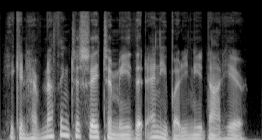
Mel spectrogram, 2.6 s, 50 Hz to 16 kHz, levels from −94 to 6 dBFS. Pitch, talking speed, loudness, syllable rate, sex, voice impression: 110 Hz, 295 wpm, -20 LUFS, 7.0 syllables/s, male, very masculine, very middle-aged, very thick, tensed, slightly weak, slightly bright, soft, muffled, fluent, slightly raspy, cool, very intellectual, very refreshing, sincere, very calm, mature, very friendly, very reassuring, very unique, very elegant, wild, slightly sweet, lively, kind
